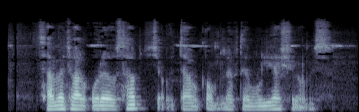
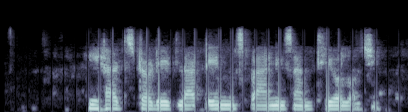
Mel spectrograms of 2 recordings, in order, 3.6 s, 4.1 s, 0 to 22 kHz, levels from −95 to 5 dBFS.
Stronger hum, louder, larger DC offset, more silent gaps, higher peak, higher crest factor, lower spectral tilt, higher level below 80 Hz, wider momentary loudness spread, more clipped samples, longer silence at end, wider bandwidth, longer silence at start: neither; second, -24 LUFS vs -16 LUFS; neither; neither; about the same, -4 dBFS vs -2 dBFS; about the same, 20 dB vs 16 dB; first, -6.5 dB/octave vs -4.5 dB/octave; second, -64 dBFS vs -46 dBFS; first, 11 LU vs 4 LU; neither; about the same, 0.2 s vs 0.25 s; first, 10.5 kHz vs 8 kHz; second, 0.4 s vs 0.9 s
